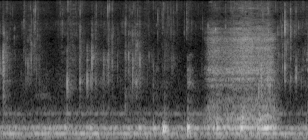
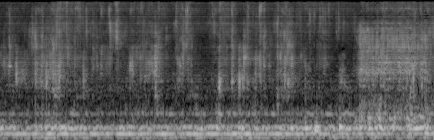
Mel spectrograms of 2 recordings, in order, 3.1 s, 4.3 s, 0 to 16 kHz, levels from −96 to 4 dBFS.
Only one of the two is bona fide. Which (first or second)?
first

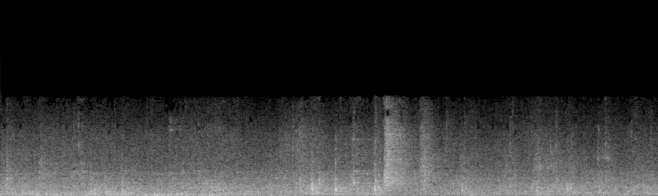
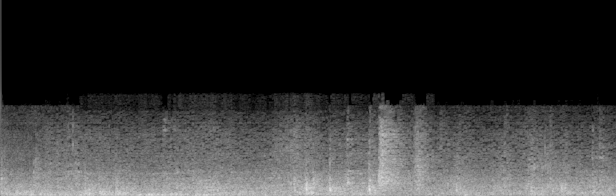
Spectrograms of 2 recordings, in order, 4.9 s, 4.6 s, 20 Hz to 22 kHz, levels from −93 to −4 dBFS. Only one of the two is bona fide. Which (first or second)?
first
